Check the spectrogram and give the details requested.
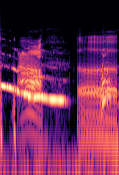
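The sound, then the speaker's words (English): A dog called Mueller, 'the fake news dog', lets out two long, drawn-out howls, loud and wavering, with a brief pause between them and no one talking. “Yes, and as always, Michelle Malkin's favorite clickbait, Mueller, the fake news dog.”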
